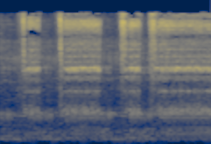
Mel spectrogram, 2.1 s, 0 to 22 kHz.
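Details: 850 air pump after repair of a magnet fault and reassembly: steady bright high buzz pulsing in short regular surges, pressure now much higher than before; runs normally, though still somewhat noisy.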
